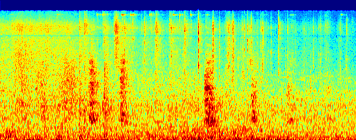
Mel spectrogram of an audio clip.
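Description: West Highland terrier barking a few short times, agitated after spotting a cat.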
